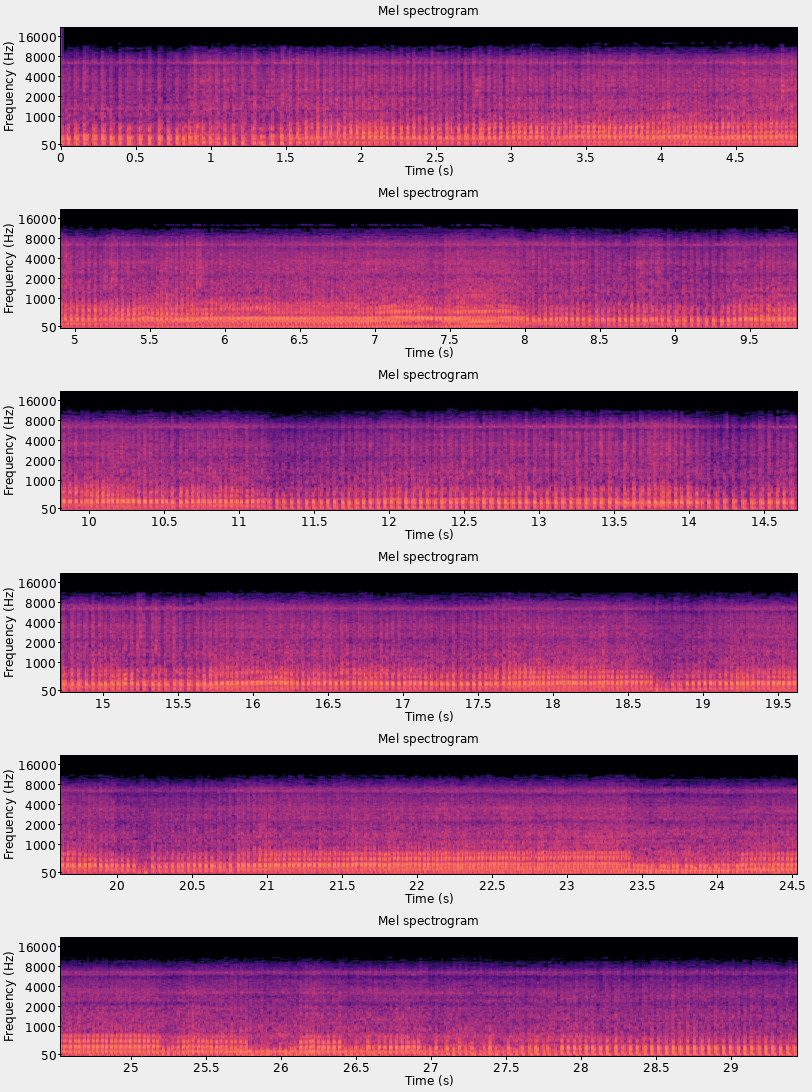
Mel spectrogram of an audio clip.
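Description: Honda dirt bike engine running under changing throttle as it is ridden over rough dirt, its pitch rising and falling, with several brief drops as the throttle is let off.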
